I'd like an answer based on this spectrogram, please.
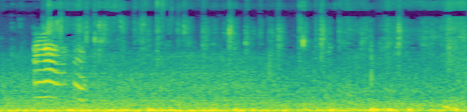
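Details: Pet cat pleading for more food after eating: one short rising-then-falling meow and a quick, fainter downward chirp right after, then a quiet indoor background.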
